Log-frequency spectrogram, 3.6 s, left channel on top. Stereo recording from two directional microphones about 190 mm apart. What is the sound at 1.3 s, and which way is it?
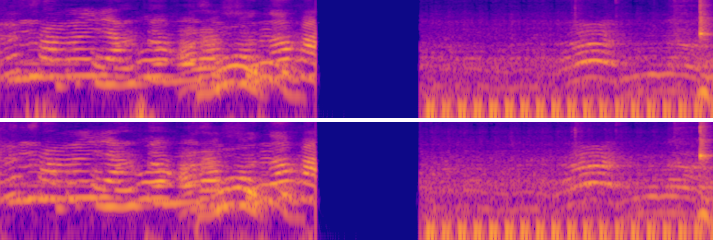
Speech, 30° left (ahead or behind).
